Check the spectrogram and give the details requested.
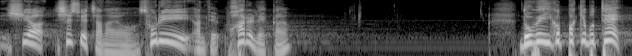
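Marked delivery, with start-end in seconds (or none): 5.2-6.2 put-on sharp, higher, louder rebuke of a child; mock angry scolding. Father pretending to scold his toddler daughter, mock angry. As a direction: snap at her as the angry father he isn't.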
